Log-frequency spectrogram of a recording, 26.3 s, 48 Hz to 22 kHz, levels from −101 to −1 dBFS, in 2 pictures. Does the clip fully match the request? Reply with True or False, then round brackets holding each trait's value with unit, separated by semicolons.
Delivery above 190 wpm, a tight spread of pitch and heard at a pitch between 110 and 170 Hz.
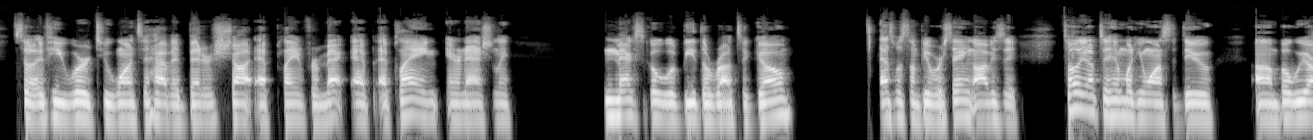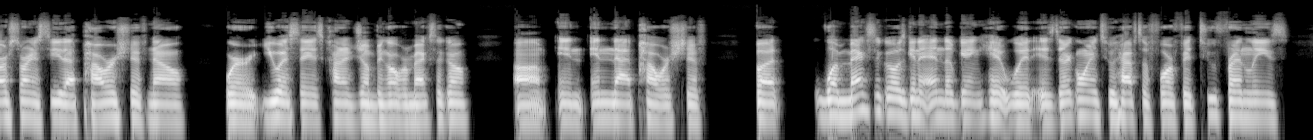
True (200 wpm; 1.7 semitones; 125 Hz)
